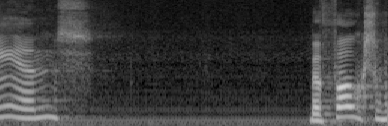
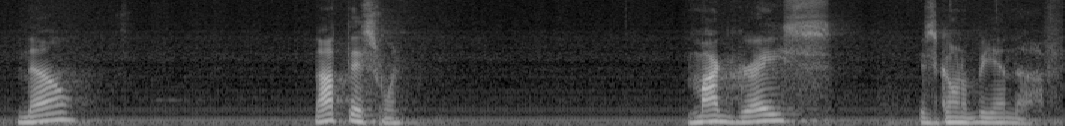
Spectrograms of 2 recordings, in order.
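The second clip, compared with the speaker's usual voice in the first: God's answer; 8 semitones lower, 9 dB quieter than usual. Retold or imitated. God refusing Paul gently, low and soft. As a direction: refuse tenderly, with long pauses. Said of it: "But God says".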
